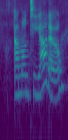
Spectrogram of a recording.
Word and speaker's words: Amontillado: and notice that it's the Double L is pronounced like a y as it is with like tortilla chip that's because am monato is a Spanish word and am monato is a type of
